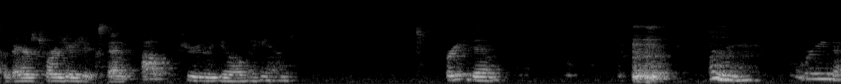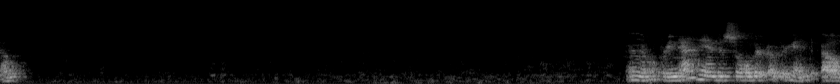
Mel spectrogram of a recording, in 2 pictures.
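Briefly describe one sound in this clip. A woman speaks calmly, giving instructions.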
